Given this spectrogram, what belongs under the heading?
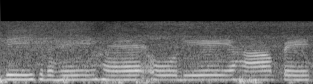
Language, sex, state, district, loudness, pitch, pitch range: Hindi, female, Haryana, Jhajjar, -14 LUFS, 215 Hz, 210-220 Hz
